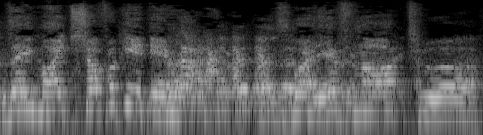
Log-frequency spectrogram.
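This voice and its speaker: An actor playing a gloating gang patriarch making an oratorical speech to followers in a radio drama, full of veiled threat. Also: male voice, very high-pitched, drawn-out words, full character voice. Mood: menacing, gloating. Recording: echoey room, distant, loud crowd.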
